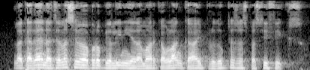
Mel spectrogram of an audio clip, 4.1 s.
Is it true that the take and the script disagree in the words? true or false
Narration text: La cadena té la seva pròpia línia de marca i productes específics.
true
